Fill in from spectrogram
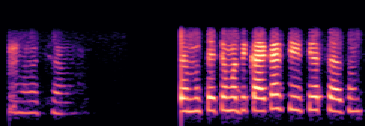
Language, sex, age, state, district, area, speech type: Marathi, female, 18-30, Maharashtra, Aurangabad, rural, conversation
